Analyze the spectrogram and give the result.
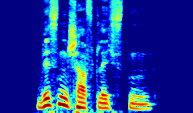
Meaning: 1. superlative degree of wissenschaftlich 2. inflection of wissenschaftlich: strong genitive masculine/neuter singular superlative degree
- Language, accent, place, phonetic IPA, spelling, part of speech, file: German, Germany, Berlin, [ˈvɪsn̩ʃaftlɪçstn̩], wissenschaftlichsten, adjective, De-wissenschaftlichsten.ogg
